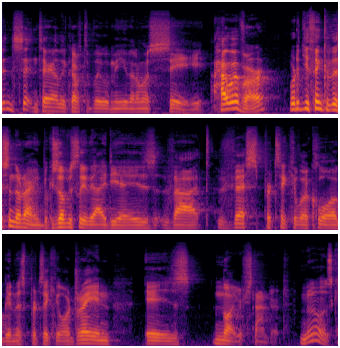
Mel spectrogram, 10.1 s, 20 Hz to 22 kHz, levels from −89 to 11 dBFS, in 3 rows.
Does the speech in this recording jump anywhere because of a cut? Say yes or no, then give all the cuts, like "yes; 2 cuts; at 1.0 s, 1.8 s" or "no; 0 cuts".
no; 0 cuts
